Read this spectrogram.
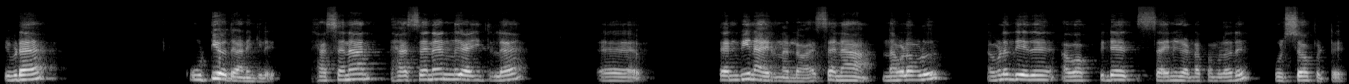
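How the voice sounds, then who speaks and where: A teacher giving a tajweed lesson, explaining each rule and then sounding out the words slowly to drill them. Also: medium pitch, a little mellow. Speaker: Quran teacher.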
